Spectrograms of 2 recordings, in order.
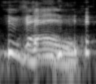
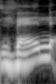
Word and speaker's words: Venn: Venn. – It's Venn as in Ventus, you know, like the Roxas copy in Kingdom Hearts Birth by Sleep, obviously.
